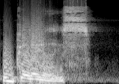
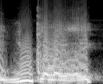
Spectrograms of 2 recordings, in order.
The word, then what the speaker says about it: ukulele: Now, you have to say it correctly, because if you've been in Hawaii, you can't say a ukulele, because that's the American way of saying it. But in Hawaii, it's an ukulele. That's how you pronounce it.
